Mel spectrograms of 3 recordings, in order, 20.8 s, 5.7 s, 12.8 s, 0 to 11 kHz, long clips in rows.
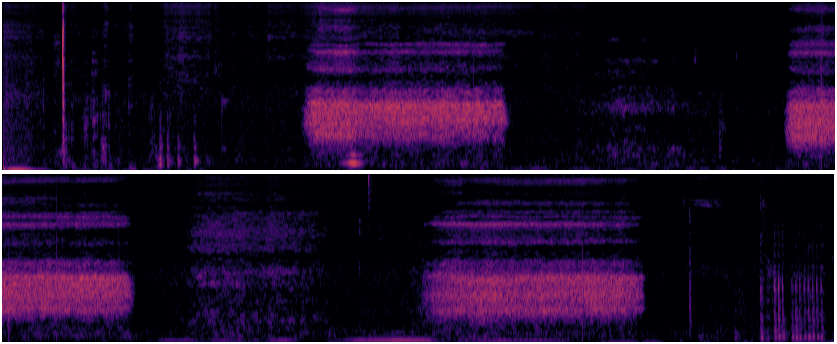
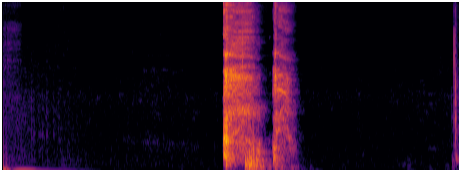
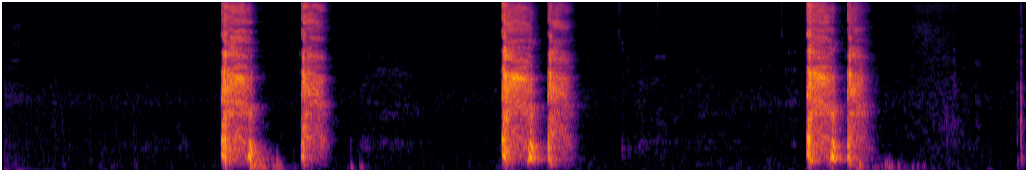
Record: {"exhalation_length": "20.8 s", "exhalation_amplitude": 9180, "exhalation_signal_mean_std_ratio": 0.58, "cough_length": "5.7 s", "cough_amplitude": 28266, "cough_signal_mean_std_ratio": 0.22, "three_cough_length": "12.8 s", "three_cough_amplitude": 27413, "three_cough_signal_mean_std_ratio": 0.29, "survey_phase": "beta (2021-08-13 to 2022-03-07)", "age": "18-44", "gender": "Female", "wearing_mask": "No", "symptom_cough_any": true, "symptom_runny_or_blocked_nose": true, "symptom_sore_throat": true, "symptom_fatigue": true, "smoker_status": "Never smoked", "respiratory_condition_asthma": false, "respiratory_condition_other": false, "recruitment_source": "Test and Trace", "submission_delay": "2 days", "covid_test_result": "Positive", "covid_test_method": "RT-qPCR", "covid_ct_value": 24.2, "covid_ct_gene": "ORF1ab gene", "covid_ct_mean": 25.0, "covid_viral_load": "6200 copies/ml", "covid_viral_load_category": "Minimal viral load (< 10K copies/ml)"}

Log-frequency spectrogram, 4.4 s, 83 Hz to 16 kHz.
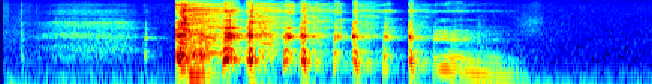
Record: {"cough_length": "4.4 s", "cough_amplitude": 10988, "cough_signal_mean_std_ratio": 0.35, "survey_phase": "beta (2021-08-13 to 2022-03-07)", "age": "18-44", "gender": "Female", "wearing_mask": "No", "symptom_none": true, "smoker_status": "Never smoked", "respiratory_condition_asthma": false, "respiratory_condition_other": false, "recruitment_source": "REACT", "submission_delay": "1 day", "covid_test_result": "Negative", "covid_test_method": "RT-qPCR"}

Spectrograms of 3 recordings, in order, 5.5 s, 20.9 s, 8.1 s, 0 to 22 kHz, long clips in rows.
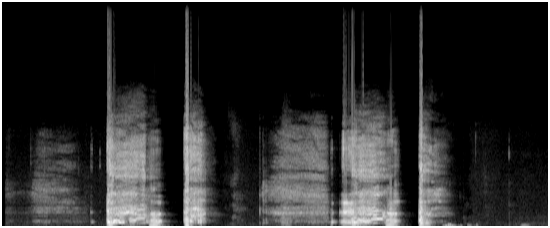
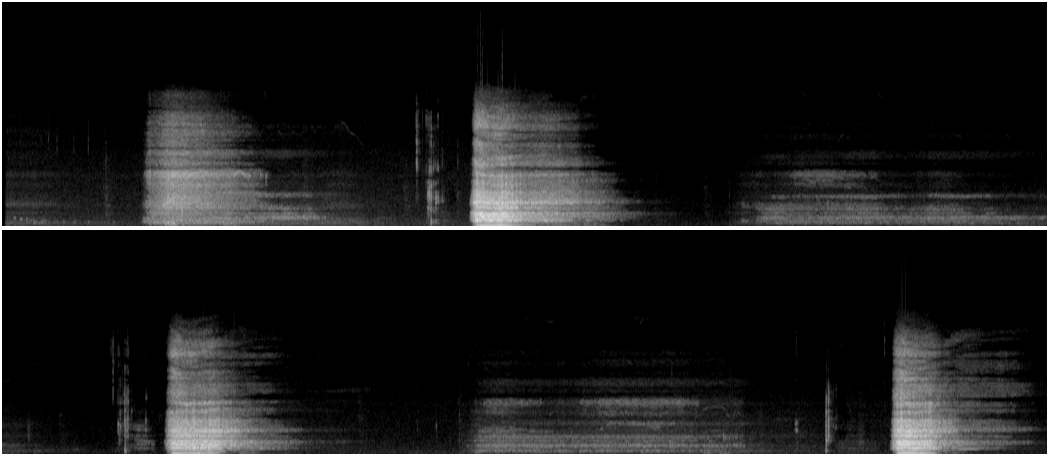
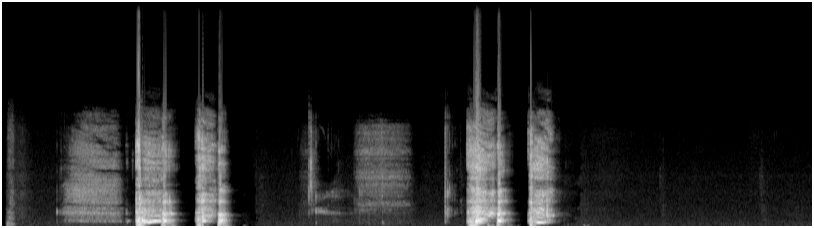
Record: {"cough_length": "5.5 s", "cough_amplitude": 32768, "cough_signal_mean_std_ratio": 0.43, "exhalation_length": "20.9 s", "exhalation_amplitude": 31230, "exhalation_signal_mean_std_ratio": 0.27, "three_cough_length": "8.1 s", "three_cough_amplitude": 32768, "three_cough_signal_mean_std_ratio": 0.3, "survey_phase": "beta (2021-08-13 to 2022-03-07)", "age": "45-64", "gender": "Male", "wearing_mask": "No", "symptom_none": true, "smoker_status": "Ex-smoker", "respiratory_condition_asthma": false, "respiratory_condition_other": false, "recruitment_source": "REACT", "submission_delay": "2 days", "covid_test_result": "Negative", "covid_test_method": "RT-qPCR", "influenza_a_test_result": "Negative", "influenza_b_test_result": "Negative"}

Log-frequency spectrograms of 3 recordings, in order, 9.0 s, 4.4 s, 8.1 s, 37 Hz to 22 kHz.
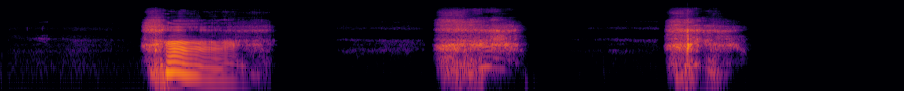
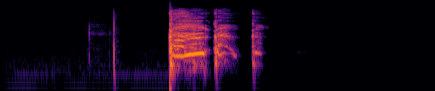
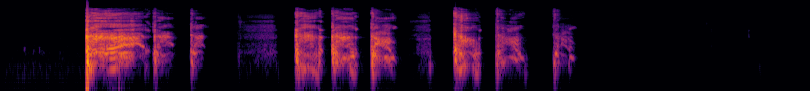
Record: {"exhalation_length": "9.0 s", "exhalation_amplitude": 32767, "exhalation_signal_mean_std_ratio": 0.35, "cough_length": "4.4 s", "cough_amplitude": 32768, "cough_signal_mean_std_ratio": 0.29, "three_cough_length": "8.1 s", "three_cough_amplitude": 32768, "three_cough_signal_mean_std_ratio": 0.32, "survey_phase": "beta (2021-08-13 to 2022-03-07)", "age": "45-64", "gender": "Male", "wearing_mask": "No", "symptom_cough_any": true, "symptom_new_continuous_cough": true, "symptom_runny_or_blocked_nose": true, "symptom_sore_throat": true, "symptom_abdominal_pain": true, "symptom_fatigue": true, "symptom_fever_high_temperature": true, "symptom_onset": "2 days", "smoker_status": "Never smoked", "respiratory_condition_asthma": false, "respiratory_condition_other": false, "recruitment_source": "Test and Trace", "submission_delay": "1 day", "covid_test_result": "Positive", "covid_test_method": "LAMP"}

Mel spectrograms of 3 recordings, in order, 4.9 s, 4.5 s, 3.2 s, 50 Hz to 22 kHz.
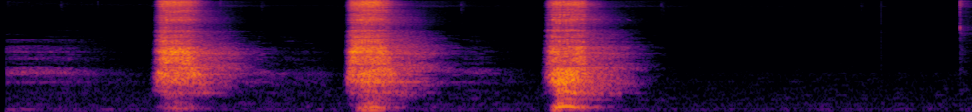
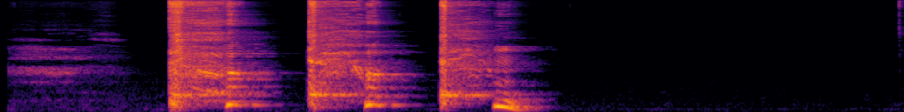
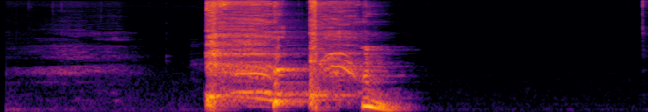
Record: {"exhalation_length": "4.9 s", "exhalation_amplitude": 32768, "exhalation_signal_mean_std_ratio": 0.32, "three_cough_length": "4.5 s", "three_cough_amplitude": 32768, "three_cough_signal_mean_std_ratio": 0.38, "cough_length": "3.2 s", "cough_amplitude": 32768, "cough_signal_mean_std_ratio": 0.4, "survey_phase": "beta (2021-08-13 to 2022-03-07)", "age": "65+", "gender": "Female", "wearing_mask": "No", "symptom_none": true, "smoker_status": "Never smoked", "respiratory_condition_asthma": false, "respiratory_condition_other": false, "recruitment_source": "REACT", "submission_delay": "2 days", "covid_test_result": "Negative", "covid_test_method": "RT-qPCR", "influenza_a_test_result": "Negative", "influenza_b_test_result": "Negative"}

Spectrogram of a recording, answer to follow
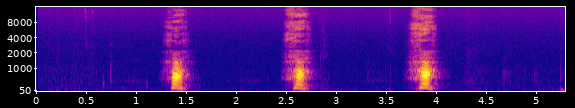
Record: {"exhalation_length": "5.3 s", "exhalation_amplitude": 2635, "exhalation_signal_mean_std_ratio": 0.22, "survey_phase": "beta (2021-08-13 to 2022-03-07)", "age": "65+", "gender": "Male", "wearing_mask": "No", "symptom_cough_any": true, "symptom_runny_or_blocked_nose": true, "symptom_sore_throat": true, "smoker_status": "Ex-smoker", "respiratory_condition_asthma": false, "respiratory_condition_other": false, "recruitment_source": "REACT", "submission_delay": "1 day", "covid_test_result": "Negative", "covid_test_method": "RT-qPCR"}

